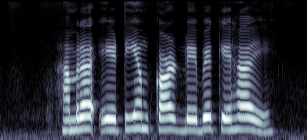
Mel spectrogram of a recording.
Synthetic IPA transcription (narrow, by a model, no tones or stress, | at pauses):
hɐmɾaʔeːʈijəmkaːɾɖleːbekeɦaːe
